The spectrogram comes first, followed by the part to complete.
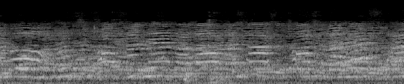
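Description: Many children's voices at once: a classroom of schoolchildren talking or reciting over one another, with no single voice standing out.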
